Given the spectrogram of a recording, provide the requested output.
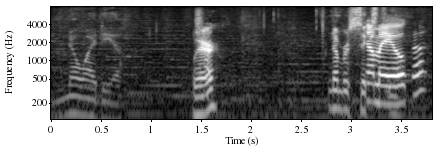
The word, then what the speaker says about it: Yamaoka: Akira Yamaoka? I have no idea. Where? Number 16. Yamaoka? Is that how you say it? Yeah. Yamaoka.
